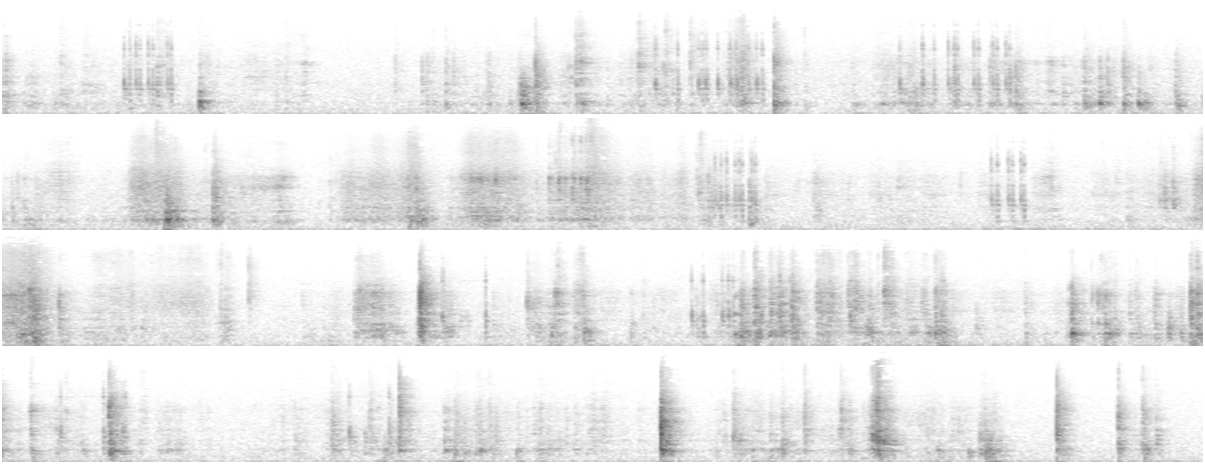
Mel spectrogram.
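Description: Cardboard doll box being handled and slid out of its paper sleeve: card scraping and rustling, with many sharp taps and clicks.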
